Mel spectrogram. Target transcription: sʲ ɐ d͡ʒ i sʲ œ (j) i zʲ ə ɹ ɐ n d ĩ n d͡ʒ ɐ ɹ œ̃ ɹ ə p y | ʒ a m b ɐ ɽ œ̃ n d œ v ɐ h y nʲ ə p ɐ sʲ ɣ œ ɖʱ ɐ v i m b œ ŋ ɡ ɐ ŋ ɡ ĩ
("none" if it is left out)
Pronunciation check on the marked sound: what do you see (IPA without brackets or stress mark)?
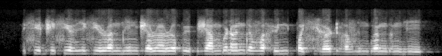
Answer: ɣ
